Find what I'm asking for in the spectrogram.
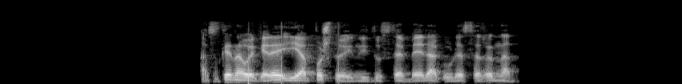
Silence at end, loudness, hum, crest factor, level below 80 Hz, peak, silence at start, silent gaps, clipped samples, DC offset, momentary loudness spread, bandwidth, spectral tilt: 1.7 s; -15 LUFS; none; 18 dB; -54 dBFS; 0 dBFS; 2 s; none; under 0.1%; under 0.1%; 13 LU; 7.8 kHz; -4 dB/octave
